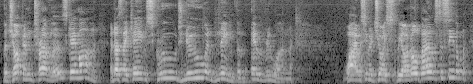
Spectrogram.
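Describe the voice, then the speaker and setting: A man narrating a classic story as a dramatic, expressive scripted reading. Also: high-pitched, a little slow. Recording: echoey room, distant from microphone.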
